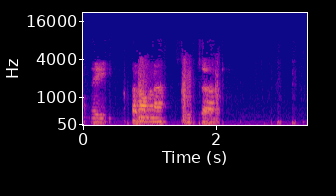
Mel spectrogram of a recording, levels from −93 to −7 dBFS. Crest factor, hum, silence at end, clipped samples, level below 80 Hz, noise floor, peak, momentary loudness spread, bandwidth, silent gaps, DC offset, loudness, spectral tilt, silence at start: 20 dB; none; 0.2 s; under 0.1%; -56 dBFS; -72 dBFS; -20 dBFS; 11 LU; 8.4 kHz; none; under 0.1%; -39 LUFS; -7 dB/octave; 0 s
